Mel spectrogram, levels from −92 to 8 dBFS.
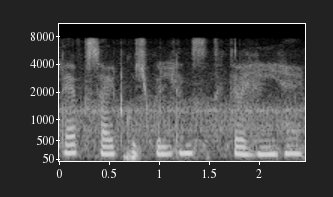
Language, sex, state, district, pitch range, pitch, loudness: Hindi, female, Madhya Pradesh, Bhopal, 175-195 Hz, 180 Hz, -14 LUFS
